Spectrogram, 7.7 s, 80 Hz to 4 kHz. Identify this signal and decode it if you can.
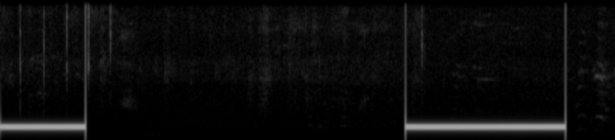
Ringback tone (North America), 440 + 480 Hz.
